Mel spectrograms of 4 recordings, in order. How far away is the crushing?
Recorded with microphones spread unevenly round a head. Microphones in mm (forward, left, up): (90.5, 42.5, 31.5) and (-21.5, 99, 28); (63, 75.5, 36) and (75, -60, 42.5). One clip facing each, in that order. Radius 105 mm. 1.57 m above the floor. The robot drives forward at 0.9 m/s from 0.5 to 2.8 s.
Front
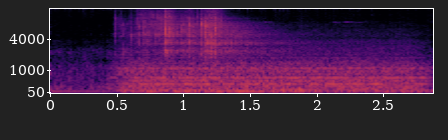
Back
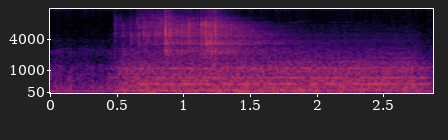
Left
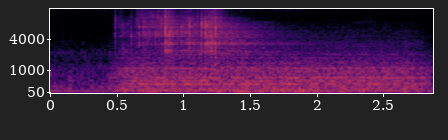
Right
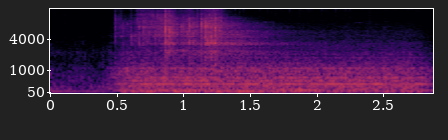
About 4.5 m.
